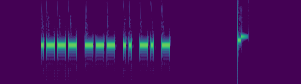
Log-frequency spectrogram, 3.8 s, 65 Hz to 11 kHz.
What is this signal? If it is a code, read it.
Morse code, heard as a keyed tone, about 34 wpm, 700 Hz. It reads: JOINT
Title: Sentences from Top 1300 Words - New Word Drill Alt - 35wpm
